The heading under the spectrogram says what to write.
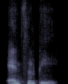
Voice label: "enthalpy", Indian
